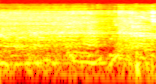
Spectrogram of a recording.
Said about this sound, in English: What in the world? It's bubbles from my shorts.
